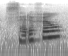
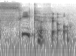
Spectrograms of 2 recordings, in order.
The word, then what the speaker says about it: Cetaphil: I use, and I've always pronounced it Cetaphil, but apparently it's Cetaphil, and I don't like that.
